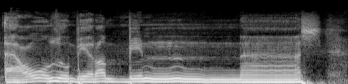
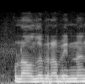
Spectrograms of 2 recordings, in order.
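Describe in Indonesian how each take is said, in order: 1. Dibacanya pelan, setiap hurufnya jelas. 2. Dibacanya cepat, hurufnya tidak jelas. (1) "Nah kan enak dirungokno itu ya" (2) "gak jelas itu"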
